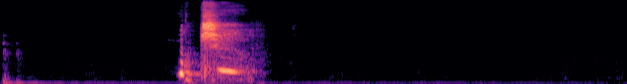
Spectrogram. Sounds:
Sneeze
